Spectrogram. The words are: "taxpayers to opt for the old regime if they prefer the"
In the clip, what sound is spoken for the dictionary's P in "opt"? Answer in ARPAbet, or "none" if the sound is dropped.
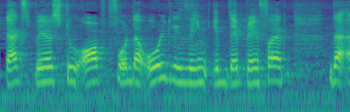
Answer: P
